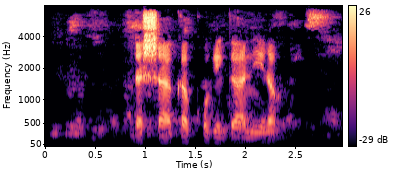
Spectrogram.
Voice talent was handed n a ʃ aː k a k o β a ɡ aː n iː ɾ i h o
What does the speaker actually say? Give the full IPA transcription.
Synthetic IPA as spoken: d a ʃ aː k a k u β i ɡ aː n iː ɾ a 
